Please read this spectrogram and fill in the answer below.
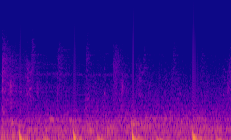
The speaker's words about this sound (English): I gave him a heartbeat.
